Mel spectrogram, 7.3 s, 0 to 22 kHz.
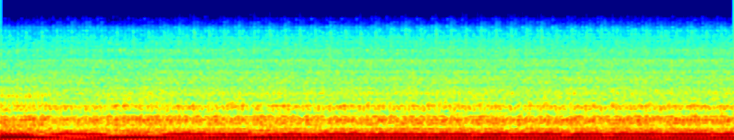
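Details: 1997 Honda Accord after exhaust leak fix, new gasket fitted and headers rebolted, warmed up: smooth, steady low drone with no ticking or puffing between pulses; exhaust now sounds sealed and healthy.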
